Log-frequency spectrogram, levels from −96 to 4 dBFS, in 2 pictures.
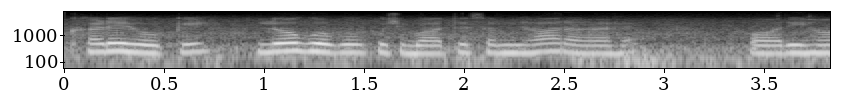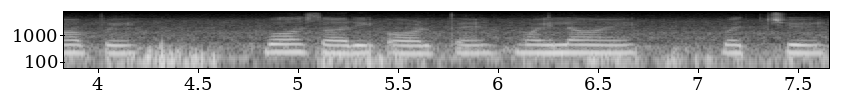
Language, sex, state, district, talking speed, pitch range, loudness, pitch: Hindi, female, Madhya Pradesh, Katni, 135 wpm, 215-240 Hz, -17 LUFS, 225 Hz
